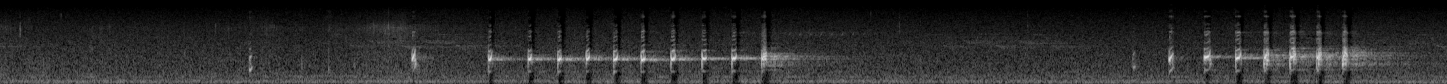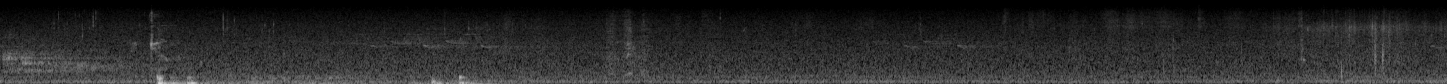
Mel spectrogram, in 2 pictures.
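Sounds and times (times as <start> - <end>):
low thump: 16.0 - 20.2.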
